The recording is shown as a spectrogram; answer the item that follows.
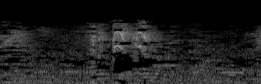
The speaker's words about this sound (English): Beautiful creepers crawling up the trees. The birds are cooing.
